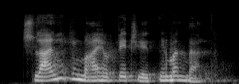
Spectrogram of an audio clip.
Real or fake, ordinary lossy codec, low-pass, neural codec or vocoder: fake; MP3, 64 kbps; 10.8 kHz; codec, 24 kHz, 1.5 kbps, HILCodec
